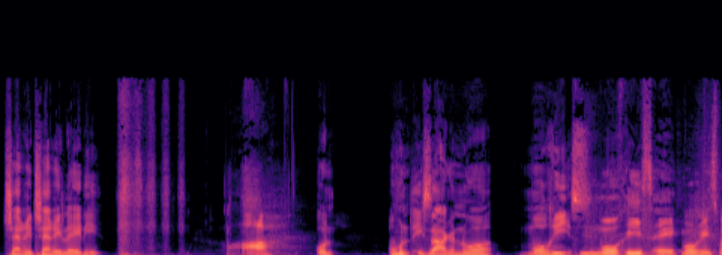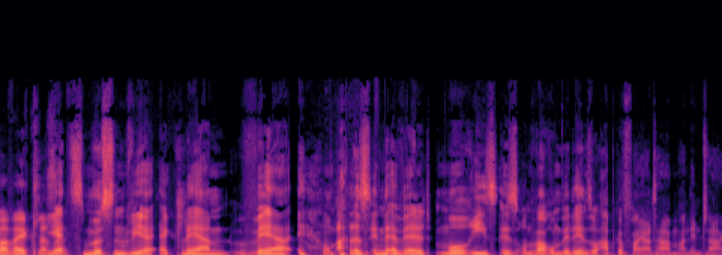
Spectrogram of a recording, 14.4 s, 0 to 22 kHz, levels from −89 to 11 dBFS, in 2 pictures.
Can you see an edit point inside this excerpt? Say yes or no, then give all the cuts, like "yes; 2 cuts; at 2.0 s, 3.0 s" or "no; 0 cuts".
no; 0 cuts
